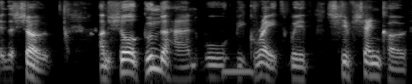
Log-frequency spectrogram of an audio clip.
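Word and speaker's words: Gündoğan: I thought it was pronounced Ilkay Gundogan. It's better than the people that say Gundogan, and you hear people pronouncing hard G's in there and shit.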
